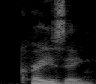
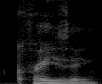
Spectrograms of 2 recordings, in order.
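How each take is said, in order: Both takes have the same delivery.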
